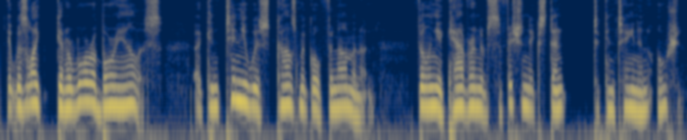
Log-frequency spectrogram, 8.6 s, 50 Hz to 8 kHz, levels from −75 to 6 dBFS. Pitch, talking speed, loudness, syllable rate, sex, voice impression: 160 Hz, 140 wpm, -18 LUFS, 5.6 syllables/s, male, masculine, very adult-like, slightly soft, slightly cool, sincere, calm, kind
